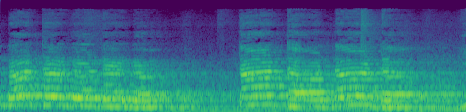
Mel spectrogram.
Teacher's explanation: तालु के आगे वाला भाग, जो दांतों से थोड़ा सा पीछे है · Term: मूर्धन्य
